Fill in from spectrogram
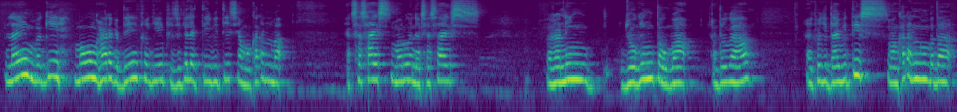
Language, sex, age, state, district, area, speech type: Manipuri, male, 45-60, Manipur, Thoubal, rural, spontaneous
